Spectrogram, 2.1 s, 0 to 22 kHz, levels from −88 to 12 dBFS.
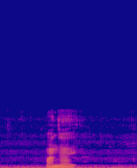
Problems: constant background noise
